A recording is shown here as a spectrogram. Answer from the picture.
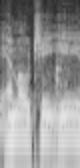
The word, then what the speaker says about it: Mote: Uh, the is it Mote Marine Laboratory, M O T E? Is that how it's pronounced? That's correct. Mote Marine out of Sarasota.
